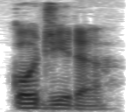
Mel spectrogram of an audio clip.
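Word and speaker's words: ゴジラ: become the seed for gojira the gojira of course being the japanese pronunciation which is transliterated as godzilla in english and just so you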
